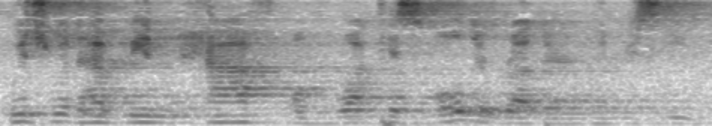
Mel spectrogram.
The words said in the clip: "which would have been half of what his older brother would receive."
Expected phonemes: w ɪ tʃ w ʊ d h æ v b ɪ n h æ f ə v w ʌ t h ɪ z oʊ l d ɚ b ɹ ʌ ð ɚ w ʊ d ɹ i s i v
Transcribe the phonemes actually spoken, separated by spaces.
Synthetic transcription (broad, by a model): w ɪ tʃ w ʊ d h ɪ v b ɪ n h æ f ə v w ʌ t h ɪ z oʊ l d ɚ b ɹ ʌ ð ɚ w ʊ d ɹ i s i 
